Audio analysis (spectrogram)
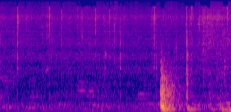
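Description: Finely sliced garlic cloves and red pepper flakes sizzle softly in hot oil in a pan, with a steady faint crackle and a brief louder stir and hiss near the end.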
